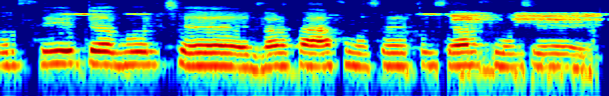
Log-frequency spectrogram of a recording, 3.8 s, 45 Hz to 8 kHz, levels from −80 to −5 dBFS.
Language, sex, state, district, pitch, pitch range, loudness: Angika, female, Bihar, Bhagalpur, 230 Hz, 220-240 Hz, -14 LUFS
